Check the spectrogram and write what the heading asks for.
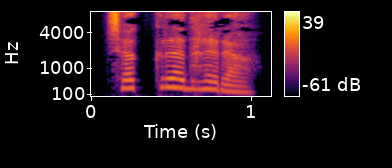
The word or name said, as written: ಚಕ್ರಧರ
